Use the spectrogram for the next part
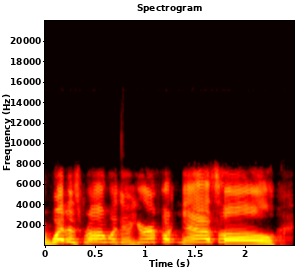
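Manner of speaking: high, loud, hammed-up rage; mock outrage. Ramona on the boat in a high, loud hammed-up rage. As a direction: scream it like a boat fight. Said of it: "And it's like".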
